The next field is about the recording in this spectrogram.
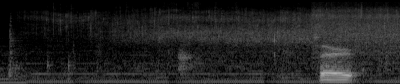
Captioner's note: sizzling sound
